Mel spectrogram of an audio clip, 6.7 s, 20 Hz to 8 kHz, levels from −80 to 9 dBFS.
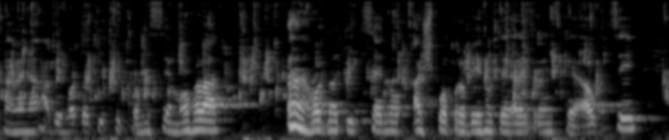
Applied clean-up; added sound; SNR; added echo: classical method log-MMSE.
